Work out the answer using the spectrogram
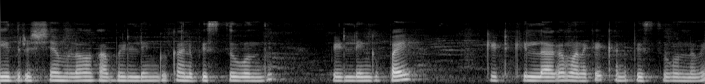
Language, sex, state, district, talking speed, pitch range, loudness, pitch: Telugu, female, Andhra Pradesh, Krishna, 110 wpm, 175-185 Hz, -19 LUFS, 180 Hz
